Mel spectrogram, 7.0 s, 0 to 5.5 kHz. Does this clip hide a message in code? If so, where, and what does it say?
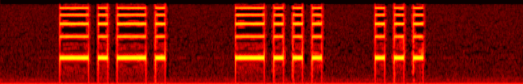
Yes: Morse code from 0.8 to 5.6 s, heard as a keyed tone, about 9 wpm, spaced as for 7 wpm, 840 Hz. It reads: CBS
